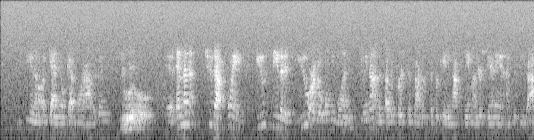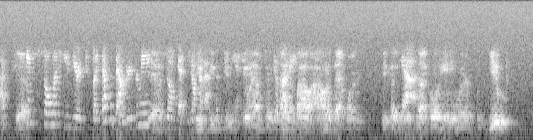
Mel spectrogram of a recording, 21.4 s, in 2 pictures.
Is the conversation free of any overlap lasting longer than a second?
No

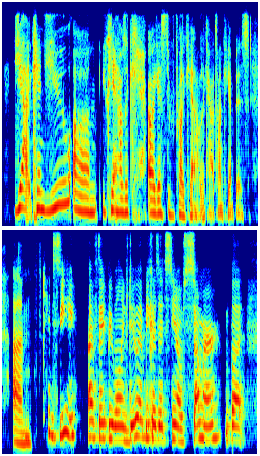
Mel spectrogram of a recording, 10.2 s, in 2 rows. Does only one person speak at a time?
Yes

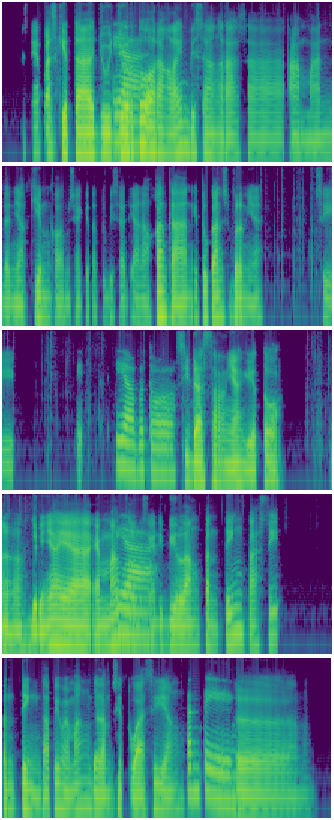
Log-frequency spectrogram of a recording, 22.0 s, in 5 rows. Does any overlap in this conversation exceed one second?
No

